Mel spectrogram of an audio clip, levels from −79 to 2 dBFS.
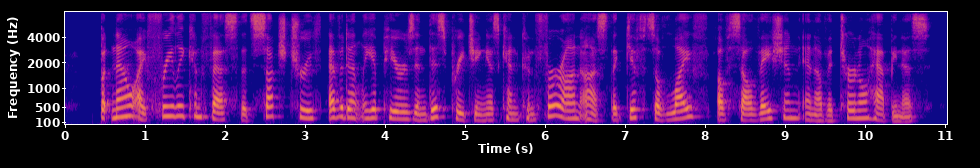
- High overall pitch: Yes, high, 205 Hz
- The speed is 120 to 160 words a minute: Yes, average, 150 wpm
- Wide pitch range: Yes, wide, 6.4 semitones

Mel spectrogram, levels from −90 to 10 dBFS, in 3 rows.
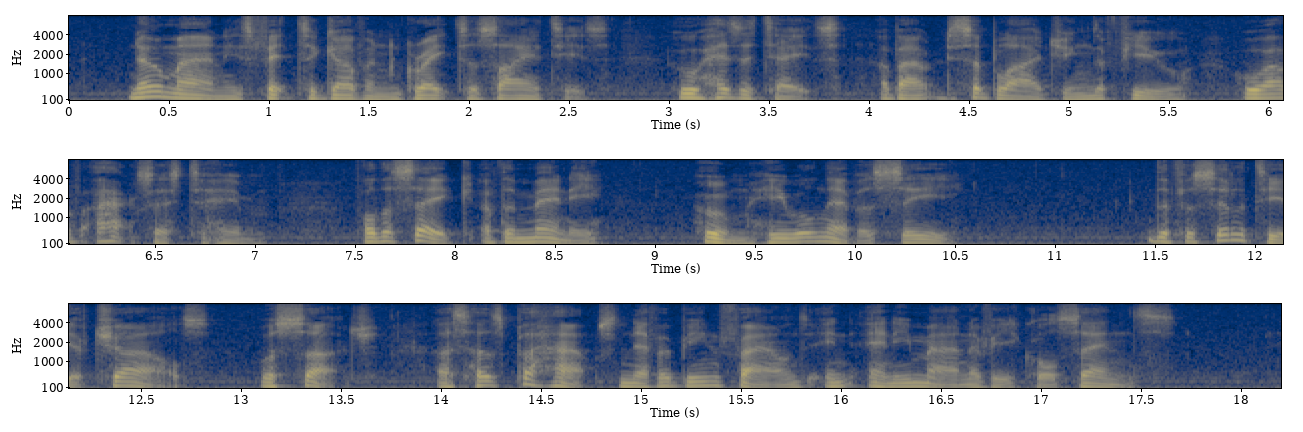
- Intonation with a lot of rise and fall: Yes, wide, 6.2 semitones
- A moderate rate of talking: Yes, average, 160 wpm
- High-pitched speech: No, low, 120 Hz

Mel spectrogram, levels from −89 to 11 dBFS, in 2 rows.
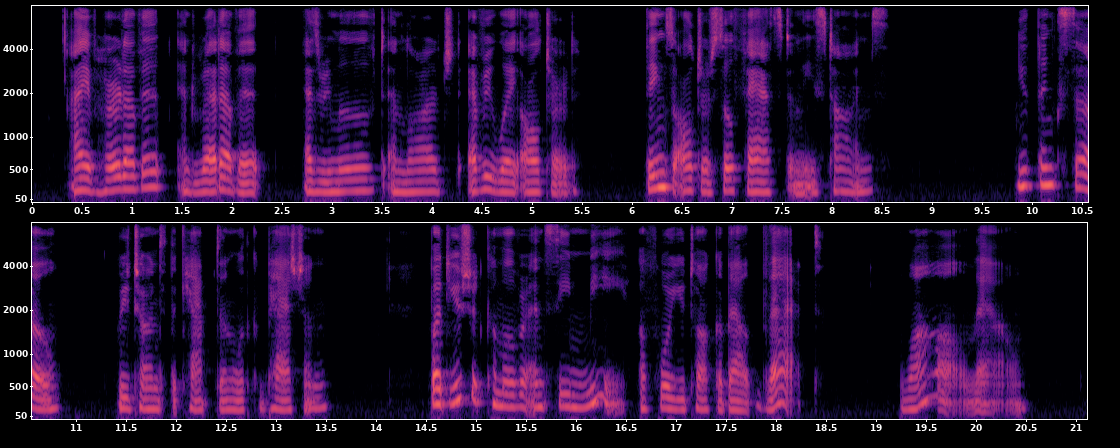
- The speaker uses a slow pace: Yes, slow, 130 wpm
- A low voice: No, medium, 170 Hz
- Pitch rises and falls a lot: No, average, 3.6 semitones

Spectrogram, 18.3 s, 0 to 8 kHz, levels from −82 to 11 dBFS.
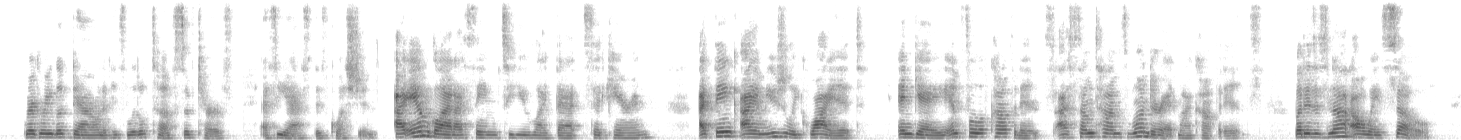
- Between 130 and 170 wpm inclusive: Yes, average, 160 wpm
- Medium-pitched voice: Yes, medium, 165 Hz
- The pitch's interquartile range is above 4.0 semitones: Yes, average, 4.8 semitones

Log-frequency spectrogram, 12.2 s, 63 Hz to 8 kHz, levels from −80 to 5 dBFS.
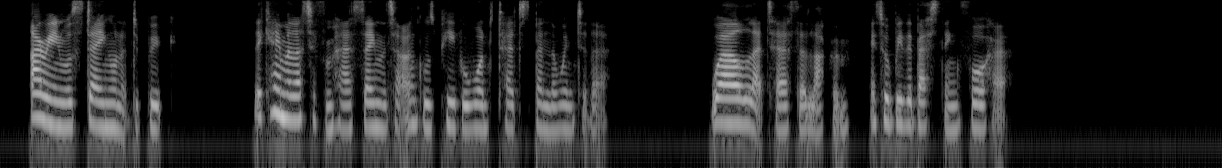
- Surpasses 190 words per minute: No, average, 175 wpm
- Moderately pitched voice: No, high, 205 Hz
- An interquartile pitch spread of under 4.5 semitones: Yes, average, 2.7 semitones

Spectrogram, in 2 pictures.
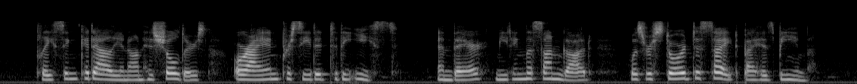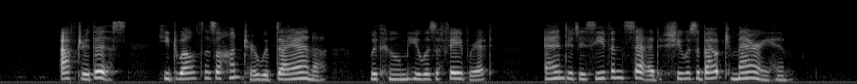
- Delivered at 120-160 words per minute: No, average, 170 wpm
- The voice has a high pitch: Yes, high, 245 Hz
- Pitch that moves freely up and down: No, average, 3.7 semitones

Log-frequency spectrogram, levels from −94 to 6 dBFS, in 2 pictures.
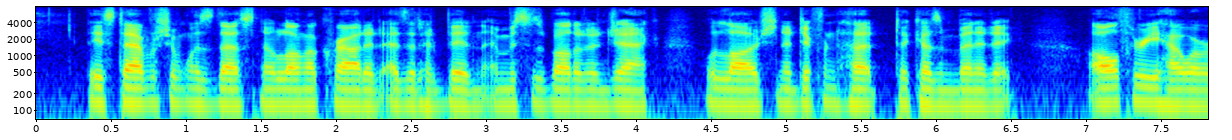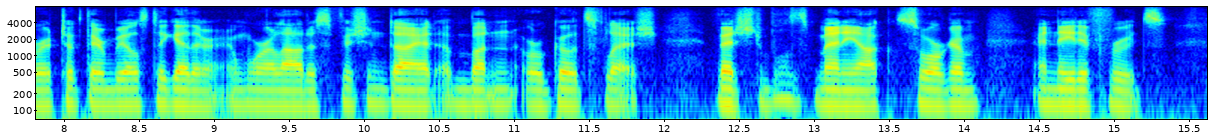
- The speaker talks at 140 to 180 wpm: No, average, 190 wpm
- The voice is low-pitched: Yes, low, 120 Hz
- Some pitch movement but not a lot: No, narrow, 1.1 semitones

